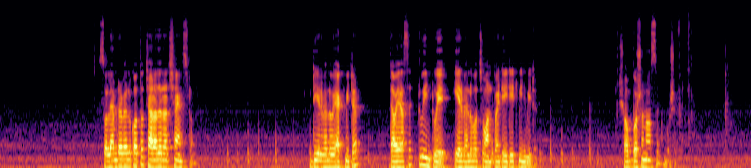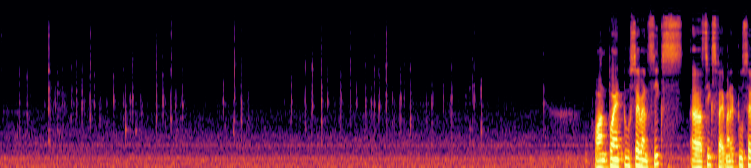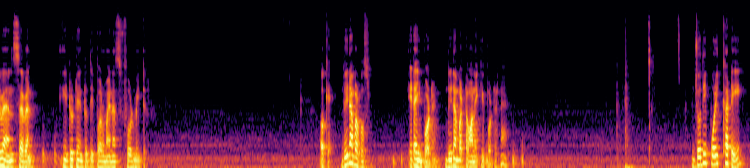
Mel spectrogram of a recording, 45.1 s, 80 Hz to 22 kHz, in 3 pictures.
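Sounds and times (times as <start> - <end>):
steady low hum: 0.0 - 45.0
marker writing on whiteboard: 3.3 - 6.8, 10.0 - 12.5, 26.4 - 28.2, 30.1 - 32.0, 37.9 - 38.3, 40.2 - 40.8
calculator buttons clicking: 15.4 - 18.8, 20.8 - 24.8.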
